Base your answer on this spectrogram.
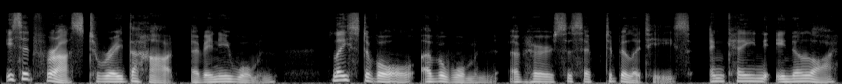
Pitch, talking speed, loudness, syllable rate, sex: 120 Hz, 170 wpm, -20 LUFS, 4.5 syllables/s, female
